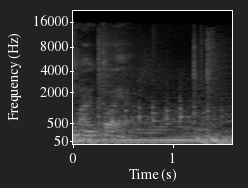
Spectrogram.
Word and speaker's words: Montoya: could have played uh renee montoya see how i rolled that r yeah i gotta roll that so next on the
